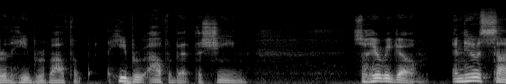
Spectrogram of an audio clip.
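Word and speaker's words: ש: And the letter, pronounced Sheen, looks like this.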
